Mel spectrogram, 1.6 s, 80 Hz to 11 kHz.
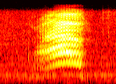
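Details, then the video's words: Pet cat giving one drawn-out, slightly strained meow lasting around 0.6 seconds, rising then dropping in pitch with bright overtones, over a low constant background hum. "My cat making noise"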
